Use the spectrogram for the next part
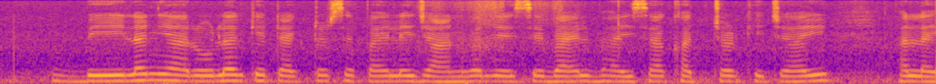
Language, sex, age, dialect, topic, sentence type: Magahi, female, 56-60, Southern, agriculture, statement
